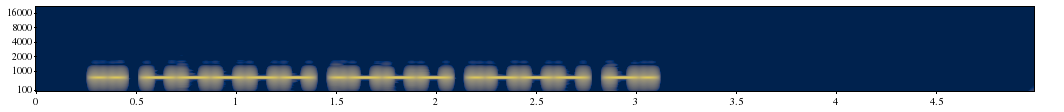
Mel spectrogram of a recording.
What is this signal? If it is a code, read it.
Morse code, heard as a keyed tone, about 27 wpm, 700 Hz. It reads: I0JJN
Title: DXCC-100 Call Signs - 5 Characters - 28wpm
